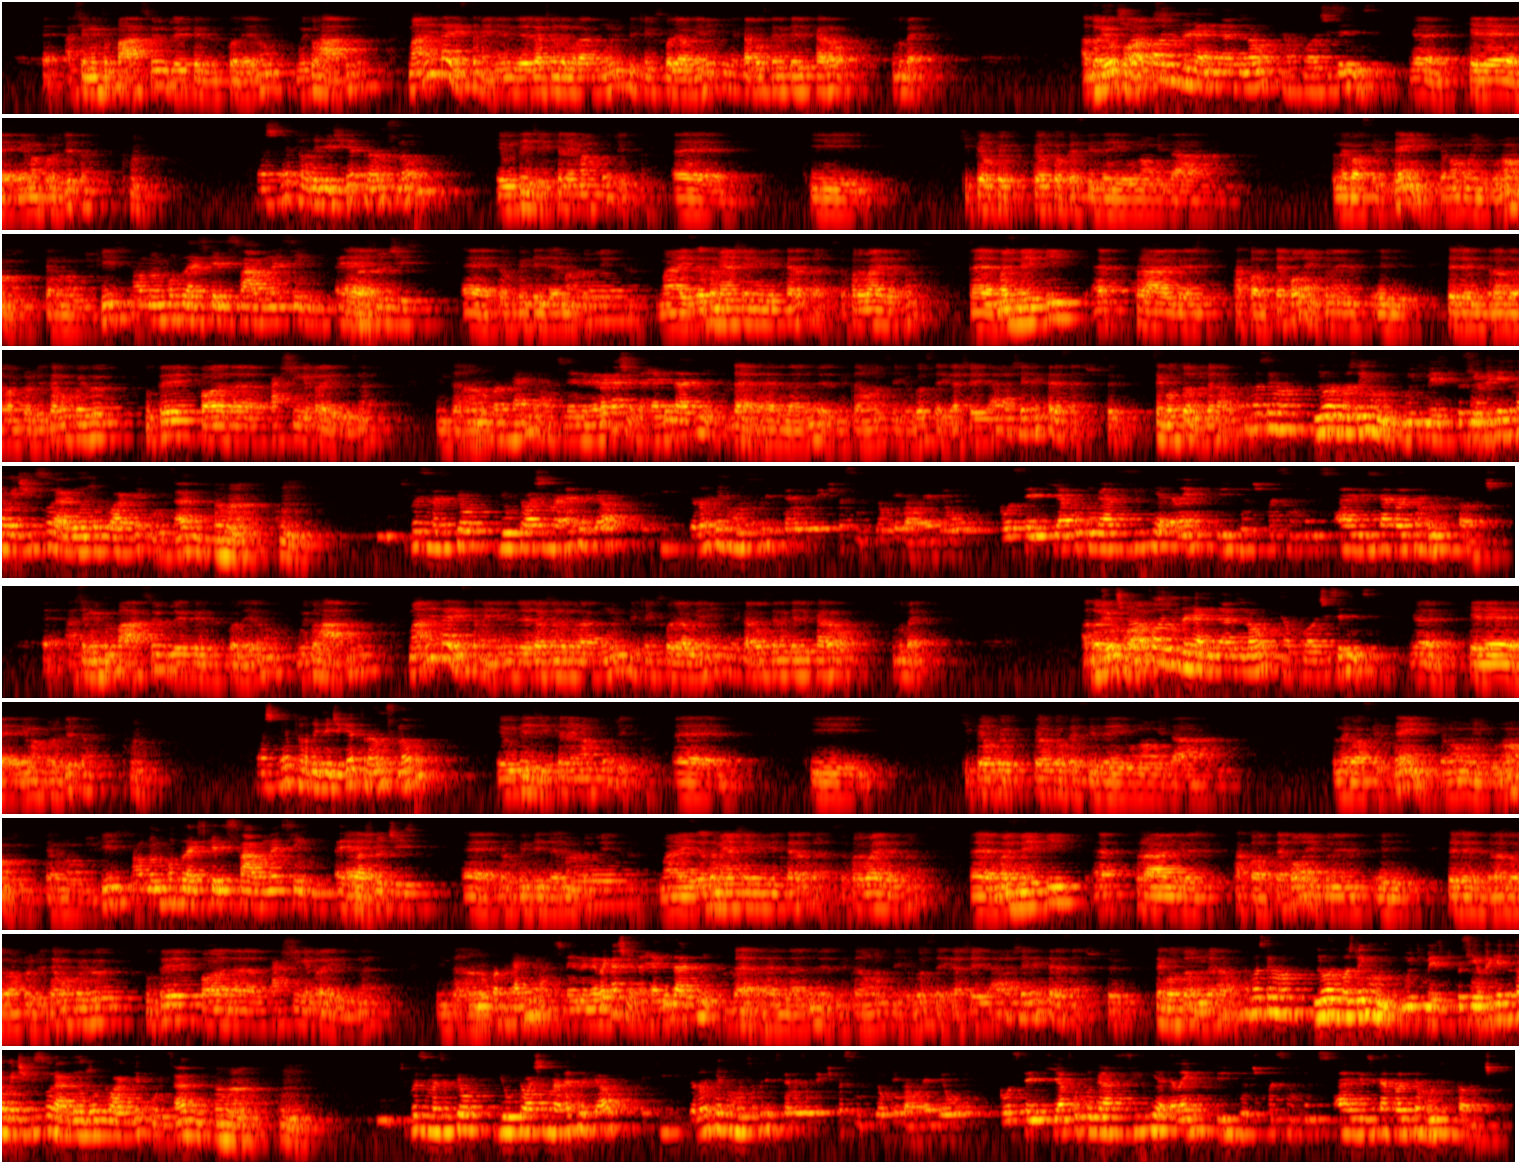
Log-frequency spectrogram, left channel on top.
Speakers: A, on the left; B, on the right.
A: Achei muito fácil o jeito que eles escolheram, muito rápido. Mas é isso também, né? Eles já tinham demorado muito e tinham que escolher alguém e acabou sendo aquele cara lá. Tudo bem. Adorei
B: Mas isso
A: o plot,
B: não é foge da realidade, não. É o plot ser nisso.
A: é, que ele é hermafrodita, né? <laughs>
B: Acho que é trans, eu entendi que é trans, não?
A: Eu entendi que ele é hermafrodita. É, que que pelo, pe- pelo que eu pesquisei o nome da, do negócio que ele tem, que eu não lembro o nome, que era um nome difícil,
B: Ah, o nome complexo que eles falam, né? Sim, é
A: é,
B: hermafrodita.
A: é pelo que eu entendi, é hermafrodita.
B: Ah,
A: Mas eu também achei no início que era trans. Eu falei, uai, ele é trans? É, mas meio que é para a Igreja Católica é polêmico, né? Ele, ele, seja ele trans ou hermafrodita, é uma coisa super fora da caixinha para eles, né? Então,
B: tô falando da realidade, né? Não é nem da caixinha, é da realidade mesmo, né?
A: é, da realidade mesmo. Então, assim, eu gostei. Achei, ah, achei bem interessante. Você você gostou no geral,
B: É, Eu
A: assim?
B: gostei muito. Não, eu gostei muito, muito mesmo. Tipo assim,
A: É.
B: eu fiquei totalmente fissurada no conclave depois, sabe?
A: Aham. Hum.
B: Tipo assim, mas o que eu, e o que eu achei mais legal é que eu não entendo muito sobre isso, né? Mas eu vi que, tipo assim, eu vi não, né? Eu gostei que a fotografia, ela é incrível. Tipo assim, eles, a Igreja Católica é muito Kant.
